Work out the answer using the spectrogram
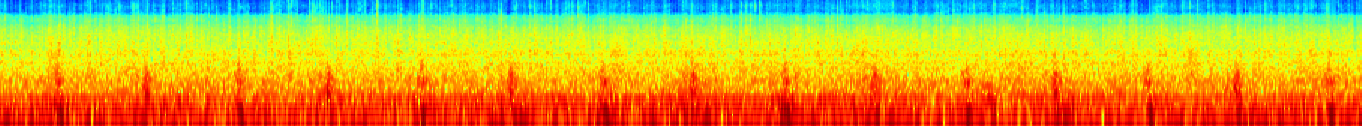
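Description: Steady rain, with individual drops striking close by at irregular intervals over a low, constant rumble.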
